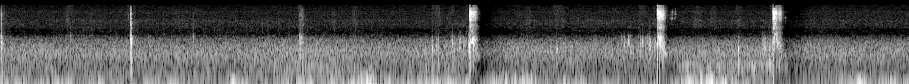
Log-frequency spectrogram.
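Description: Short, sharp squeaks from a predator call used to lure a fox, four of them, the last three loudest and close together, over a faint steady outdoor background.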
